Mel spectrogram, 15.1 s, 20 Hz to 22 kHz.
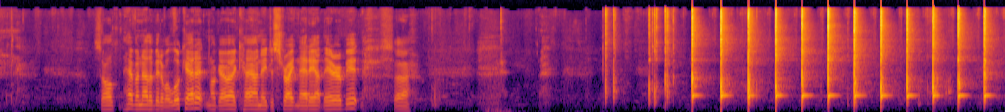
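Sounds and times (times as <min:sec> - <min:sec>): rubber mallet striking metal panel: 0:10.4 - 0:15.0.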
